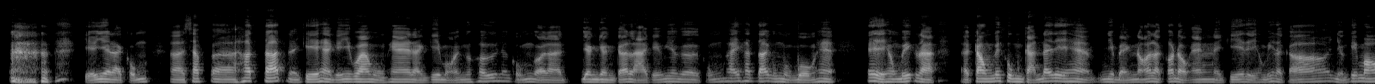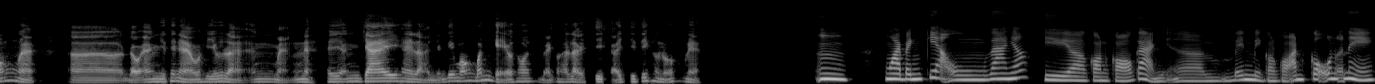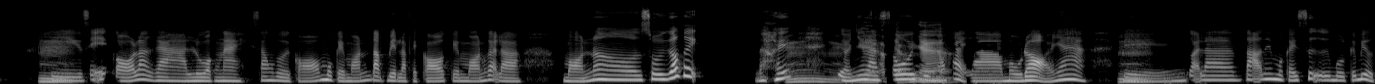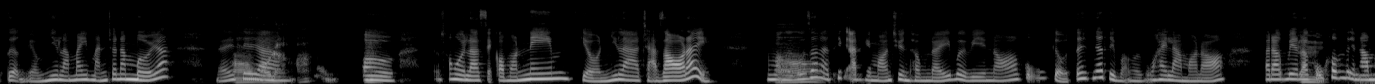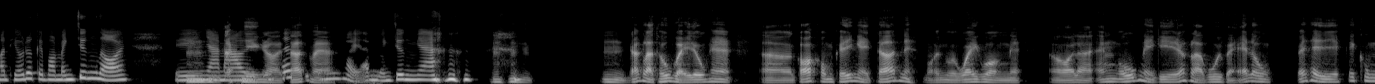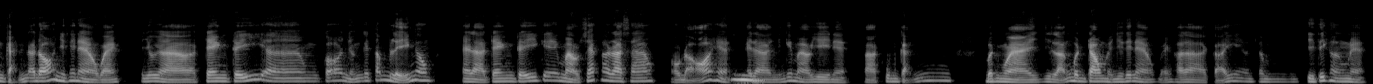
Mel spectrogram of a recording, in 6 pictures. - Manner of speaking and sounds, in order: laugh; laughing while speaking: "Đấy"; tapping; other background noise; unintelligible speech; laugh
- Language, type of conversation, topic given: Vietnamese, podcast, Bạn có thể kể về một truyền thống gia đình mà đến nay vẫn được duy trì không?
- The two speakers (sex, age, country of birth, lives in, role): female, 30-34, Vietnam, Vietnam, guest; male, 30-34, Vietnam, Vietnam, host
